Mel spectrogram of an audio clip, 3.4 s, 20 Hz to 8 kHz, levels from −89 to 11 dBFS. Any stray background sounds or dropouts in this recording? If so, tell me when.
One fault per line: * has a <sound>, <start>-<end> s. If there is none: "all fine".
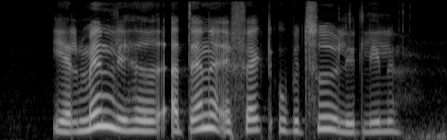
all fine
